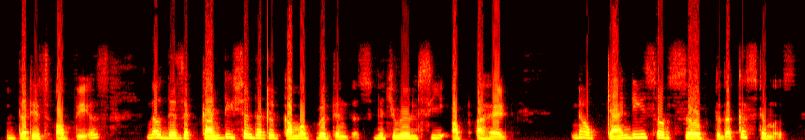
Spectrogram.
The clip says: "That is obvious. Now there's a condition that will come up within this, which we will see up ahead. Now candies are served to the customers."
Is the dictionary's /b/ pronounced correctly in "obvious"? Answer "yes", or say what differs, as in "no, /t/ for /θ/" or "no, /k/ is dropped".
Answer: yes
